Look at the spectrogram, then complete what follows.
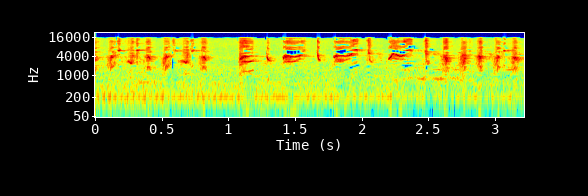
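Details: Long-tailed shrike in full, energetic song rich in varied fill phrases: a rapid, dense stream of sharp chirps and short whistled notes, about two or three a second, over a steady low hum.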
